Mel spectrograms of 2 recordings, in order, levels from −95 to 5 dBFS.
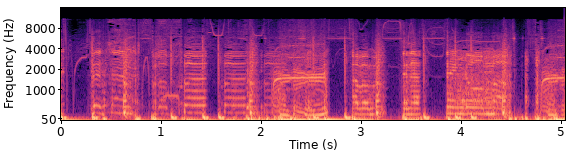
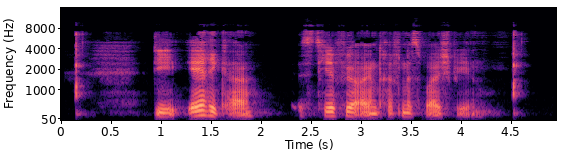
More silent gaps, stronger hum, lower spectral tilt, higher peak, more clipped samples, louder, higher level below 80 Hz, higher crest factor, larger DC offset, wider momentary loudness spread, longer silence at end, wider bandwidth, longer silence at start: neither; neither; about the same, -5.5 dB/octave vs -4.5 dB/octave; about the same, 0 dBFS vs -2 dBFS; neither; first, -15 LUFS vs -21 LUFS; first, -16 dBFS vs -70 dBFS; second, 14 dB vs 20 dB; first, 10% vs under 0.1%; second, 5 LU vs 14 LU; second, 0 s vs 0.35 s; first, 11 kHz vs 9.4 kHz; second, 0 s vs 0.15 s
